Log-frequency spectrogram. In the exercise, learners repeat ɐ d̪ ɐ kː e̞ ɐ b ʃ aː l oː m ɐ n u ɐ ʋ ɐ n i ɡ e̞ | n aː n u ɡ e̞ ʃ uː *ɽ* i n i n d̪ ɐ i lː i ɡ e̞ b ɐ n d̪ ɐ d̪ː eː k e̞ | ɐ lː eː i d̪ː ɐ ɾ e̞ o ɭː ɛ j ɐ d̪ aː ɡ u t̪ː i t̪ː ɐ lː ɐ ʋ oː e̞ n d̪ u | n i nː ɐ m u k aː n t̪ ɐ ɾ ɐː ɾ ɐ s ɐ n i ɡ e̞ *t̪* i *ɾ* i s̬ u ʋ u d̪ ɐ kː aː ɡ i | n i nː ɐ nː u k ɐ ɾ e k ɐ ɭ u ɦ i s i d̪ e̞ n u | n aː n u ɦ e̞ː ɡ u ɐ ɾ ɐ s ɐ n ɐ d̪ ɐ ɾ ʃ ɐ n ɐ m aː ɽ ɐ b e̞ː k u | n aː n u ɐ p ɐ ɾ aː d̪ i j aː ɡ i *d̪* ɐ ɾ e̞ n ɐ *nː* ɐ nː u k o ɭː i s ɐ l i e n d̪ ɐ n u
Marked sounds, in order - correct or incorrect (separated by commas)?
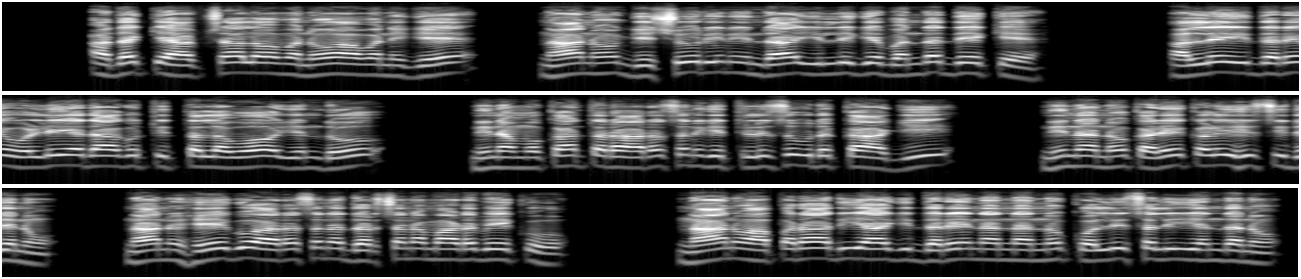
incorrect, correct, incorrect, incorrect, correct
